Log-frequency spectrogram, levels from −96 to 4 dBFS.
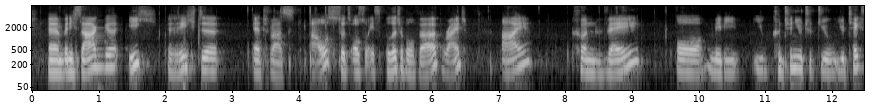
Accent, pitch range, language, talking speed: German, 130-170 Hz, German, 120 wpm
